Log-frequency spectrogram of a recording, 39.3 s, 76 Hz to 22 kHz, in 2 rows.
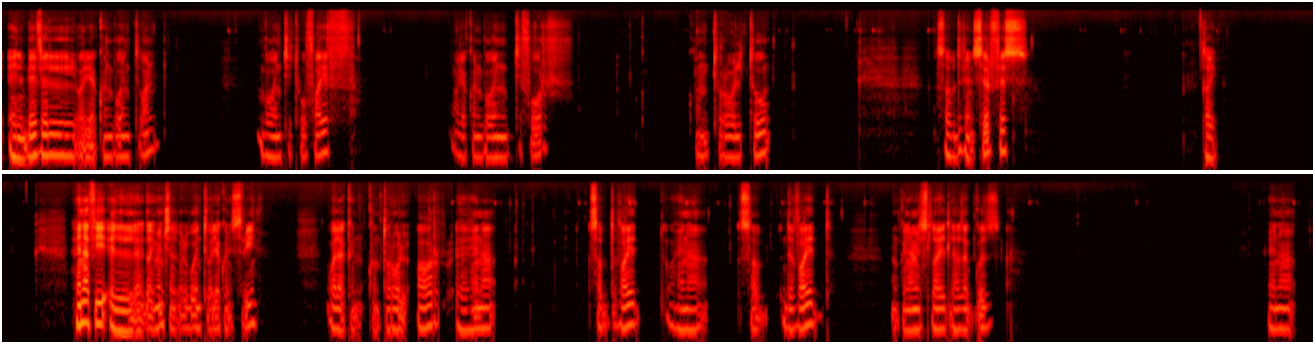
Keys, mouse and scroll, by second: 1.1-2.5 drag, 3.4-4.7 drag, 5.7-7.9 drag, 9.4 ctrl+KP_3, 10.2 middle drag, 10.9 ctrl+KP_2, 11.6 middle click, 12.3 drag, 12.7 click, 13.0-13.9 drag, 16.1 click, 16.7 alt+middle drag, 18.1 Tab, 19.2 shift+middle click, 19.9 click, 20.3-20.8 scroll down 1, 21.2 scroll down 3, 21.5-23.4 drag, 25.3 ctrl+r, 26.4 click, 27.0 shift+click, 27.6 ctrl+w, 28.3-29.4 right drag, 29.9 click, 30.4 shift+click, 31.3-32.6 right drag, 32.6 click, 33.4 g, 35.0 click, 35.7 KP_7, 36.3 scroll up 1, 36.6 shift+middle click, 36.9-38.1 scroll up 1, 38.5 click, 39.0 shift+click.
